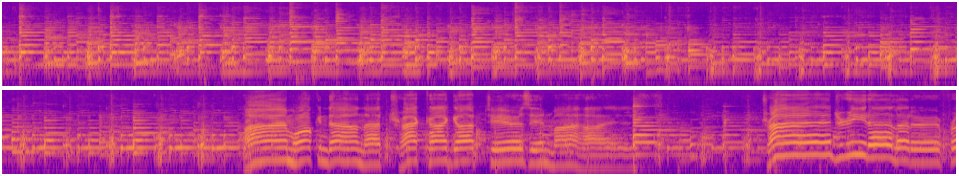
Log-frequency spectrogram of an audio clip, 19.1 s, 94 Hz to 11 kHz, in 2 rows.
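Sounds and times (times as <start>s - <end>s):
banjo picking: 0.0s - 19.0s.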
